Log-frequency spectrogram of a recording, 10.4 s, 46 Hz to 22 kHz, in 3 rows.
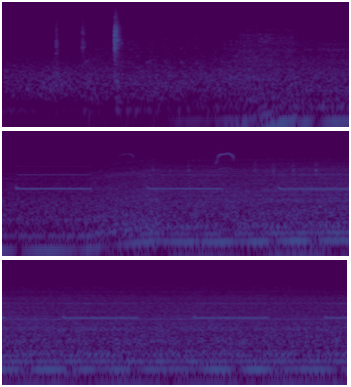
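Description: In Farming Simulator 22, a truck reverses while parking. A few clicks come first, then the engine's low rumble, and a steady, evenly spaced electronic reversing beep repeats many times, moderately loud.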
